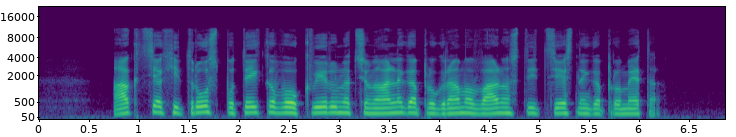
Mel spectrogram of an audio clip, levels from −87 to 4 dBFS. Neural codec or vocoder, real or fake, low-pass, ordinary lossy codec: none; real; 10.8 kHz; none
